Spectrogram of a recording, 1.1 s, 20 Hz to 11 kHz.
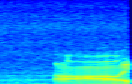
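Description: A car launches off the line at full boost in Forza Horizon 4, the engine abruptly roaring up from quiet idle into a loud, rising harmonic wail that keeps climbing.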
